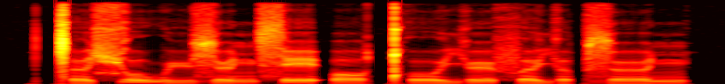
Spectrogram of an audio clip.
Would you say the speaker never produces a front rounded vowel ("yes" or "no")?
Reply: no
